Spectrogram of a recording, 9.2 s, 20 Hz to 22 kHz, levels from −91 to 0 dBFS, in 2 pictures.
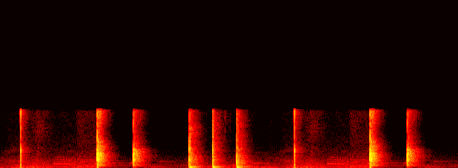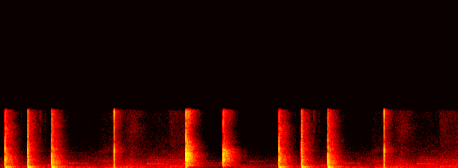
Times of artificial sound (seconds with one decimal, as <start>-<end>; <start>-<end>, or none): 5.4-6.3; 7.8-8.3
